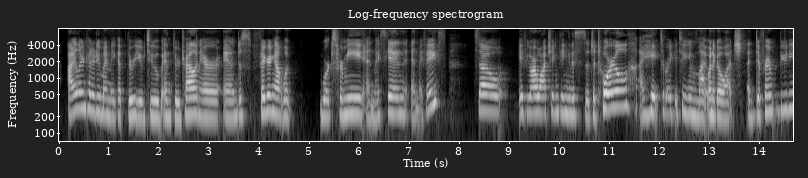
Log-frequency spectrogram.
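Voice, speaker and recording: Her loudness swings widely as a woman with a fairly high voice speaks at a moderate pace with ordinary pitch variation. The recording is very clean, with a silent background. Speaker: podcast host. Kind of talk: casual chat; get-ready-with-me vlog talk. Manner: animated; shaky while blending makeup.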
